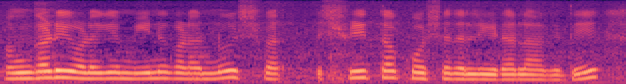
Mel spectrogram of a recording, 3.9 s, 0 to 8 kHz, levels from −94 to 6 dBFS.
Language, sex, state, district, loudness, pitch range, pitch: Kannada, female, Karnataka, Bangalore, -15 LUFS, 195-230 Hz, 210 Hz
